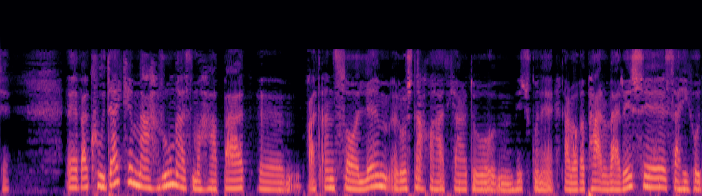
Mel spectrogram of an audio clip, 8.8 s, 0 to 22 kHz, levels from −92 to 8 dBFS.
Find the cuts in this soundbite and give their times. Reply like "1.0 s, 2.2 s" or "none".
7.0 s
